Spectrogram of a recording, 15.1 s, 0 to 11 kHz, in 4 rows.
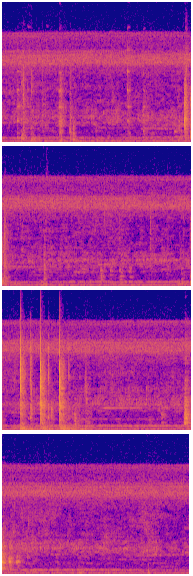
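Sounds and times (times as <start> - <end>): beak tapping on glass door: 7.9 - 9.4.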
